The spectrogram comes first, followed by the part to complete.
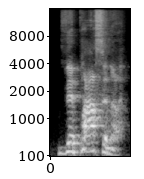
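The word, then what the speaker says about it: Vipassana: How do you pronounce it? Vipa vipasana.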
